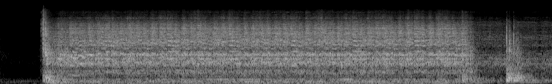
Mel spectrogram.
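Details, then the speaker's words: 1972 Ford F100 FE 360 V8 first start attempt, carb pumped, spark unchecked; starter spins steadily about four seconds with no firing pulses — crank no start, later traced to wrong firing order. "all right we're going to have to check for spark because it doesn't sound like it's even trying and I know it's getting fuel"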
